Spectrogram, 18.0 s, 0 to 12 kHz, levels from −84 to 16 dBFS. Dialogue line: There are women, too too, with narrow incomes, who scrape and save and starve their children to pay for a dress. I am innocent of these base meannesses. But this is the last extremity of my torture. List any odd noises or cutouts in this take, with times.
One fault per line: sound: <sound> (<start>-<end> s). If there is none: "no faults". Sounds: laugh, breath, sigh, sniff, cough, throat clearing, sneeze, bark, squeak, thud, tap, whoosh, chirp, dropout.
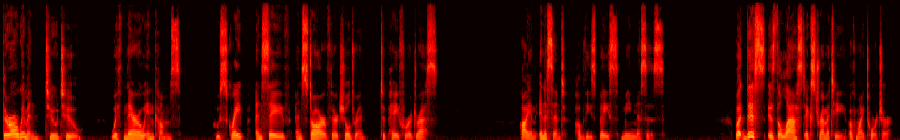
no faults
